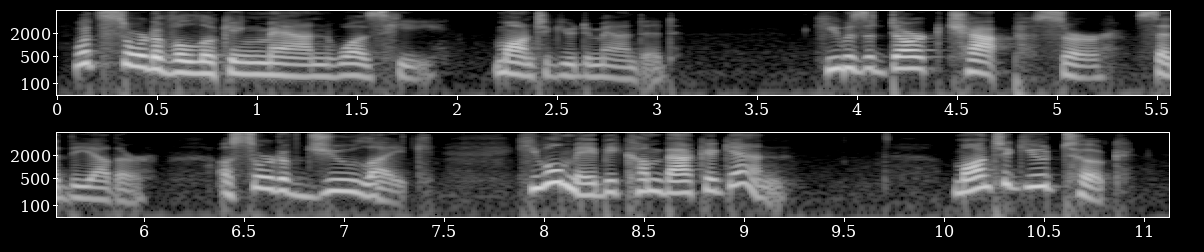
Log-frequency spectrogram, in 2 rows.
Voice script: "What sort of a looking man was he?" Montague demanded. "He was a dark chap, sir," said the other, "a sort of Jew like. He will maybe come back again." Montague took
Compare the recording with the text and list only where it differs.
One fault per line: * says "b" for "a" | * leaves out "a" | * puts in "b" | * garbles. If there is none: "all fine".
all fine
